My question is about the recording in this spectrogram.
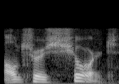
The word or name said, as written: ultrashort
